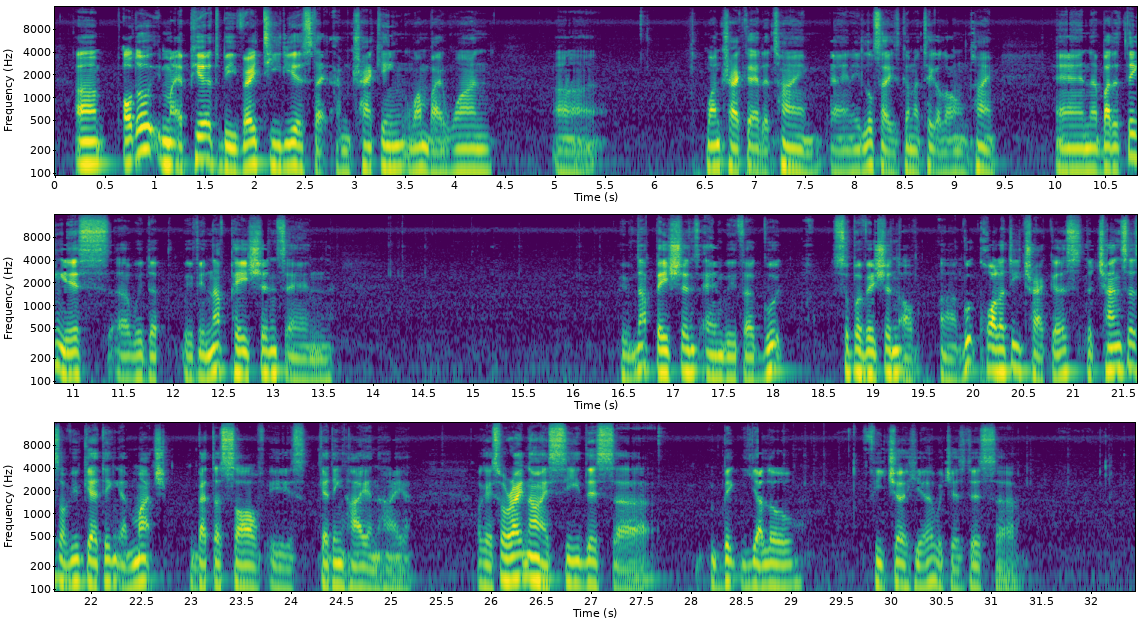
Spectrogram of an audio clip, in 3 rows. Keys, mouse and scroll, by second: 6.6-7.3 scroll up 1, 7.3-8.4 middle drag, 9.8 scroll down 1, 11.1-12.9 middle drag, 12.9-13.3 scroll up 1, 13.3 middle click, 14.1-14.4 scroll down 1, 14.5 middle click, 14.9-15.4 scroll up 1, 15.4 middle click, 15.9-16.2 scroll up 1, 16.2-19.1 middle drag, 19.1-19.8 scroll down 1, 19.8 middle click, 20.3-21.1 scroll down 1, 21.1 middle click, 27.0 click, 28.2 middle click, 28.7-29.4 scroll up 1, 29.4 middle click, 30.0-31.9 scroll down 1, 32.1-32.4 scroll up 1.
